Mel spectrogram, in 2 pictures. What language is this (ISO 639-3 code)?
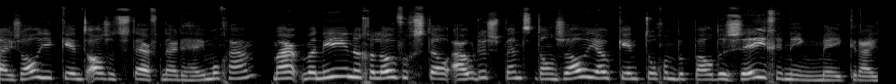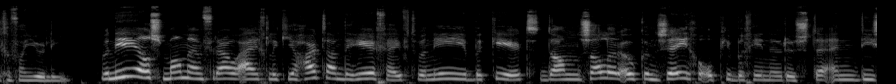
nld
